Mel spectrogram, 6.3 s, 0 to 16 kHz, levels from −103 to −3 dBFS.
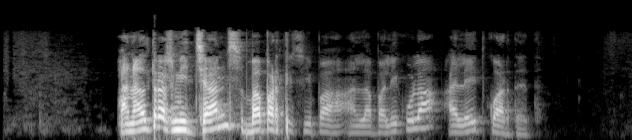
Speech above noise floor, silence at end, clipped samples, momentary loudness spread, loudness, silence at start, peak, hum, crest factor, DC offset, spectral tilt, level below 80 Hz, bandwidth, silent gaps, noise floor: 71 dB; 1.25 s; under 0.1%; 22 LU; -15 LUFS; 1.2 s; 0 dBFS; none; 18 dB; under 0.1%; -5.5 dB/octave; -58 dBFS; 8 kHz; none; -89 dBFS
